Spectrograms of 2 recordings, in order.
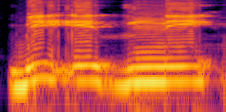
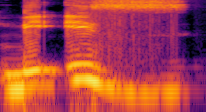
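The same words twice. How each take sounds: First: "बिइज़्नि" said slowly, not cut to "इज़"; correct reading. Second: "बिइज़" clipped short as the wrong way; wrong reading. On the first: Teacher showing students the correct reading, slowly. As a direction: read "बिइज़्नि" whole and slow. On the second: Teacher showing students the wrong reading, clipped short. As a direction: cut off at "बिइज़". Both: Shown as a demonstration. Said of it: "इज़ नहीं करेंगे".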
